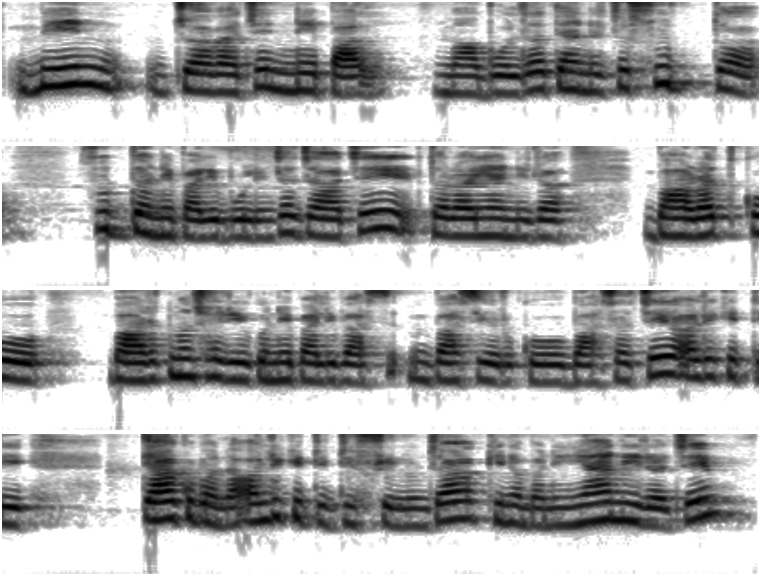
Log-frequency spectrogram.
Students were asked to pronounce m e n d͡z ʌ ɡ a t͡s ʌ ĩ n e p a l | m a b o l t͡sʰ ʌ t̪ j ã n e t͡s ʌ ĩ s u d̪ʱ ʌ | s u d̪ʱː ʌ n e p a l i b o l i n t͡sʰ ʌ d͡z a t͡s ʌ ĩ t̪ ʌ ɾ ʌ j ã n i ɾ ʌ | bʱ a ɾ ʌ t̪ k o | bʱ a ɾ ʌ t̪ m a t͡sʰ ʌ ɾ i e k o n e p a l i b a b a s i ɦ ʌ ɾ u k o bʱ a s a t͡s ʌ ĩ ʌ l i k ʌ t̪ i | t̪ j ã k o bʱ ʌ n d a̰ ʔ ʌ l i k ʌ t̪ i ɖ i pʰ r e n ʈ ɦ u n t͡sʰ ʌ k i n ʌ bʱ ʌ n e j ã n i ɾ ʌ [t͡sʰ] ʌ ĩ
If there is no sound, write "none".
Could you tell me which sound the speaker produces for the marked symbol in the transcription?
t͡s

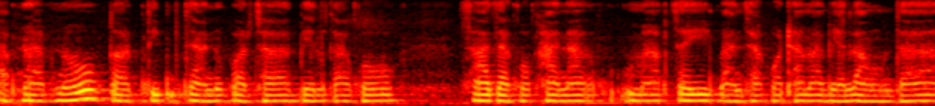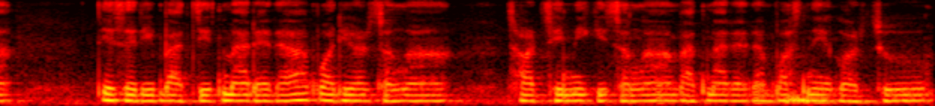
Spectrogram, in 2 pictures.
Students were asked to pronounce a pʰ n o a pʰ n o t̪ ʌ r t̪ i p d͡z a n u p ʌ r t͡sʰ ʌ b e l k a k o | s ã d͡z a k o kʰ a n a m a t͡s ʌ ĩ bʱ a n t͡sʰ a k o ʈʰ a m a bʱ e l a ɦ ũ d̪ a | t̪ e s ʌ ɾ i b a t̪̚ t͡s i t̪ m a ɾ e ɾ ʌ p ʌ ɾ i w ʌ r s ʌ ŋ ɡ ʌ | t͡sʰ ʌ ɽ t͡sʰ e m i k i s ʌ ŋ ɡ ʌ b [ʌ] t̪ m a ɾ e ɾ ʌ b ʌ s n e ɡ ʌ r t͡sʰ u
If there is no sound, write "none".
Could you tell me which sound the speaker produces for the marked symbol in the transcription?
a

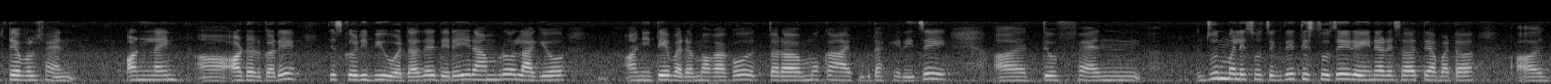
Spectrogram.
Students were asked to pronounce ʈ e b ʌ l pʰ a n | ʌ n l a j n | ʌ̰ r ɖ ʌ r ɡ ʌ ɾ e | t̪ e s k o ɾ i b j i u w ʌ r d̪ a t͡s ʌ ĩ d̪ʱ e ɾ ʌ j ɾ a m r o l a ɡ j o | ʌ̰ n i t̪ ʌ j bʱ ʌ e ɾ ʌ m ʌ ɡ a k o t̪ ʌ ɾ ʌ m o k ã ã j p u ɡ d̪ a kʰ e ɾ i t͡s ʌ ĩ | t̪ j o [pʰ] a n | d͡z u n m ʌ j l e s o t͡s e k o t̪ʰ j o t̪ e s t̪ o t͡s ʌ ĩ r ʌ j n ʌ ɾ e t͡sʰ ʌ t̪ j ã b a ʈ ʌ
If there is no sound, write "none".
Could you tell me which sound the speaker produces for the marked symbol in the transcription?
pʰ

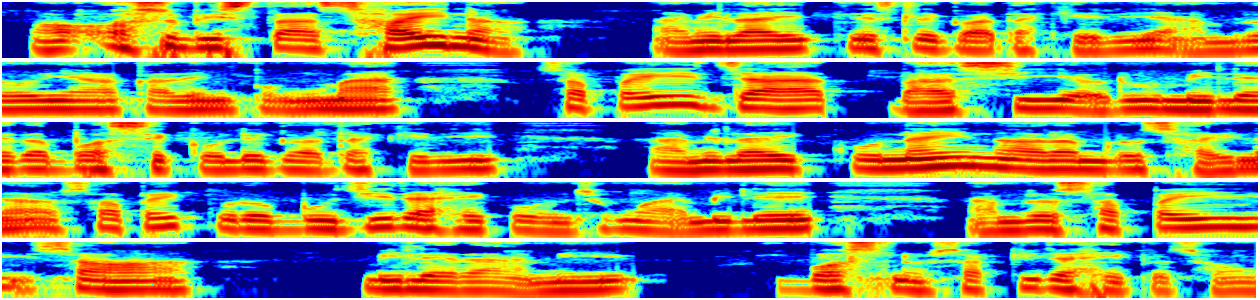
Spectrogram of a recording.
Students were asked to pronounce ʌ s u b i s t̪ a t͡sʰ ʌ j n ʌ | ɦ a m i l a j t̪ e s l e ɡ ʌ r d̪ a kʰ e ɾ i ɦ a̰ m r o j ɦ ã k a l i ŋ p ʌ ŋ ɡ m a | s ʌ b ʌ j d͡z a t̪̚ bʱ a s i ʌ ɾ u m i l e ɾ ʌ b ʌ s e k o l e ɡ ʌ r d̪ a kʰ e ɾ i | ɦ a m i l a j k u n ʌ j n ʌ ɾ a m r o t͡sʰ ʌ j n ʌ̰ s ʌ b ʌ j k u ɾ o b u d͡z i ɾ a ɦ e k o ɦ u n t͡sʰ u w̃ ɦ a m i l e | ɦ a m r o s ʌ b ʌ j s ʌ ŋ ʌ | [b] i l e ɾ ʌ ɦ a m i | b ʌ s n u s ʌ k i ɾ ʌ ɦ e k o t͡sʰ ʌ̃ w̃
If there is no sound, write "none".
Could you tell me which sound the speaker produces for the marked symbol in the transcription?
m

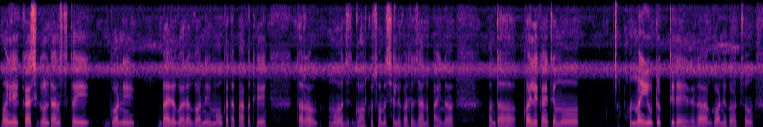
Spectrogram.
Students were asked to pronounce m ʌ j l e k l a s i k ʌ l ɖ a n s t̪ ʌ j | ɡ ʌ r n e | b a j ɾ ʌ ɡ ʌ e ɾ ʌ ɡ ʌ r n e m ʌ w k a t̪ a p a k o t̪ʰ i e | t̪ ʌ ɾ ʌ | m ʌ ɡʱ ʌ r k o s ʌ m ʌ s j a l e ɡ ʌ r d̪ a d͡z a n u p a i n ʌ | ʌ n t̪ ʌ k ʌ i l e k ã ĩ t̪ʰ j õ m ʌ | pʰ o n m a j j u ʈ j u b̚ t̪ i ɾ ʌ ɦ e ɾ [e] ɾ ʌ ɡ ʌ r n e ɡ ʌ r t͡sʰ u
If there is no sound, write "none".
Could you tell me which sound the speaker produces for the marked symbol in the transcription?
e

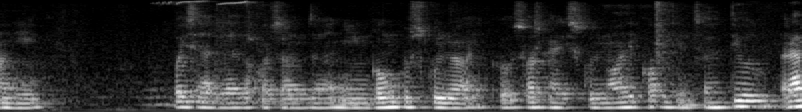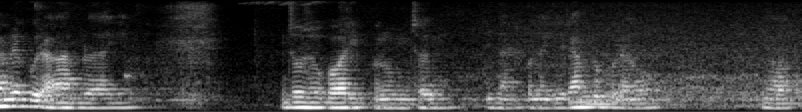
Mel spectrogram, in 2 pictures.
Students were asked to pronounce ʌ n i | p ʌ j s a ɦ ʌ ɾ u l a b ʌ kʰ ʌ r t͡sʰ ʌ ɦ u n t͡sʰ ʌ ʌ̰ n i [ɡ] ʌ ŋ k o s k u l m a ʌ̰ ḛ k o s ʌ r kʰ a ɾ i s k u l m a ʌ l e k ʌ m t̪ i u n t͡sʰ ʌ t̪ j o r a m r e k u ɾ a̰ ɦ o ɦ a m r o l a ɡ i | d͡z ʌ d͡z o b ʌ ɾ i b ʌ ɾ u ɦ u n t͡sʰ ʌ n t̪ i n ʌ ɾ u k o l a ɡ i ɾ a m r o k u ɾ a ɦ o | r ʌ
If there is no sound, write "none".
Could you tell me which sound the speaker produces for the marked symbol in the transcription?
ɡ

